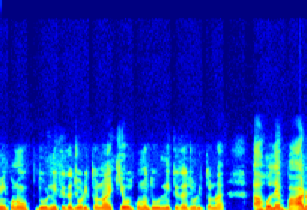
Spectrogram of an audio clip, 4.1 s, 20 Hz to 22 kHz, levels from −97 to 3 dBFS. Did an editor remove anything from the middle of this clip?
no; 0 cuts

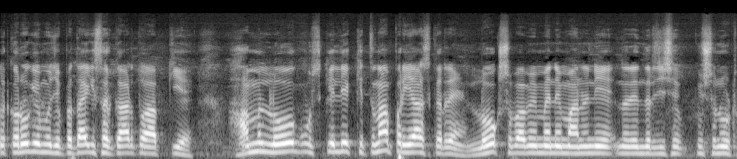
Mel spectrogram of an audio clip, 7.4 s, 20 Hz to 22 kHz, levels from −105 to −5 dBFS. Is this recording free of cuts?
yes; 0 cuts

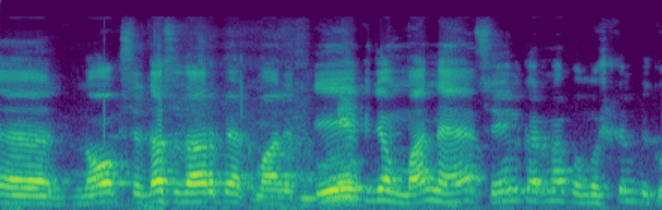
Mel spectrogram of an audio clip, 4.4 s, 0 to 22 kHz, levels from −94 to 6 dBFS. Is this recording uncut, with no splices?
no; 2 cuts; at 2.0 s, 3.2 s

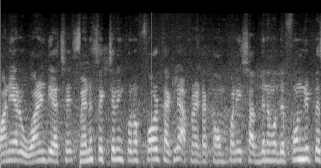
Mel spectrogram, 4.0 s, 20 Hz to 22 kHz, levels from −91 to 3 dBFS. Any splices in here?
yes; 1 cut; at 1.0 s

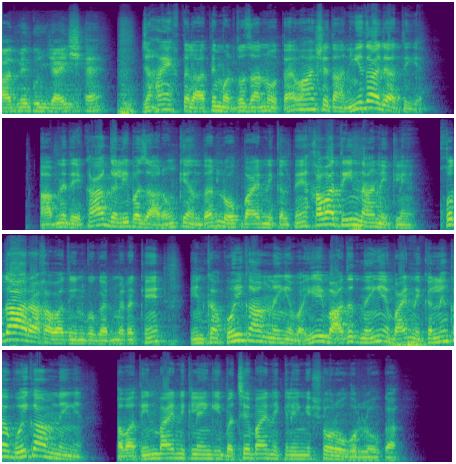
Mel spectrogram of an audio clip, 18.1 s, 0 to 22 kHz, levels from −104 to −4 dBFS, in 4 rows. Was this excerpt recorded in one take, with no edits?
no; 1 cut; at 1.2 s

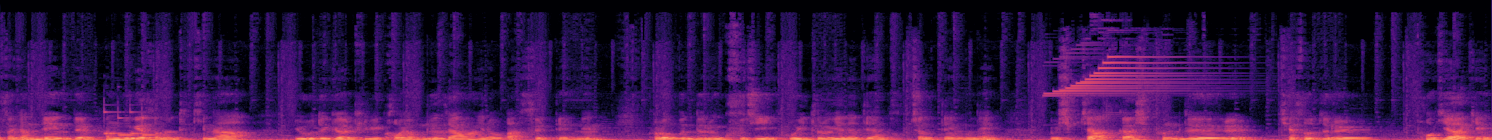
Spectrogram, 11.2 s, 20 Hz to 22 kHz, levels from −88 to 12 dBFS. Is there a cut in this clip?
no; 0 cuts

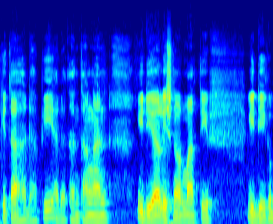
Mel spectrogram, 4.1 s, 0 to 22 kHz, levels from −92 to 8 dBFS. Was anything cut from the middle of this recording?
no; 0 cuts

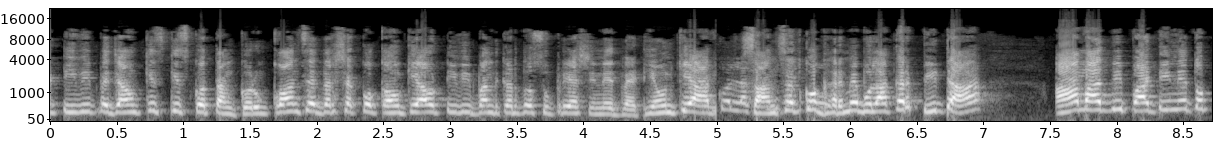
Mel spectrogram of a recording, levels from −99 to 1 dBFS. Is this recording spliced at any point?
yes; 1 cut; at 5.0 s

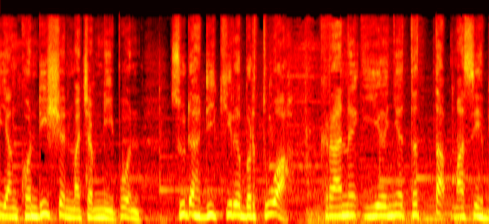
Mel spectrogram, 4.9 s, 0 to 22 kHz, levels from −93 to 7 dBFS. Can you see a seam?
no; 0 cuts

